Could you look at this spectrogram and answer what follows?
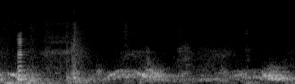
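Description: Pigeons coo in low, rounded, repeated calls close by, a pair apparently courting and choosing a nesting spot, with a soft rhythmic pattern and some faint background sound.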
